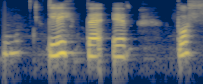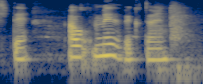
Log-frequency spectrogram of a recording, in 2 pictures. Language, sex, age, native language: Icelandic, female, 12, Icelandic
